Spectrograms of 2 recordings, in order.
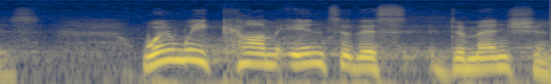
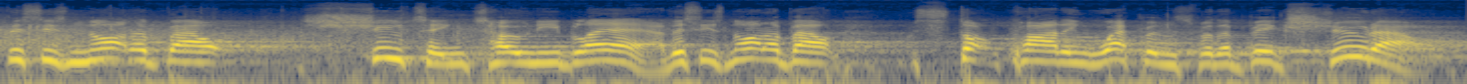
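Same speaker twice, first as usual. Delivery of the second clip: louder and higher, hammering every not; emphatic declaration; 6 semitones higher, 4 dB louder than usual. Real, not acted. To the audience, rejecting the shootout, a loud emphatic declaration. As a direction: preach it hard, stressing not. Passionate rally against violence.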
